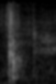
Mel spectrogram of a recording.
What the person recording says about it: bop the bread to see if it's hollow. And that's how you know if it's done if it sounds hollow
